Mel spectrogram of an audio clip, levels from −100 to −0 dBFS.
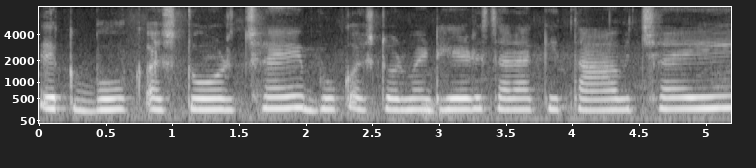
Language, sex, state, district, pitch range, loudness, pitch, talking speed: Maithili, female, Bihar, Madhepura, 245-265 Hz, -16 LUFS, 255 Hz, 125 wpm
